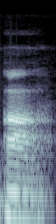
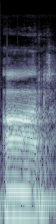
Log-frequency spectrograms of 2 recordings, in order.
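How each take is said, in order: First: आ as a long open "ah", no R; British silent R. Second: Said in the usual way. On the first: Shown as a demonstration. Teacher shows the British letter name, silent R. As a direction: drop the R, just a long आ. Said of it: "British language में इसको कैसे बोला जाता है". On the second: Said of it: "हम लोग पढ़ते हैं".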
